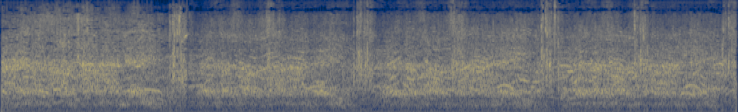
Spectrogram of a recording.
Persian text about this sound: بر اساس ویدیوهای انتشار یافته در شبکه‌های اجتماعی، معترضان در شهرستان ایذه در شرق خوزستان شعار مرگ بر خامنه‌ای سر دادند. همچنین در این تظاهرات شعار رضا شاه شرمنده ایم نیز شنیده شد.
